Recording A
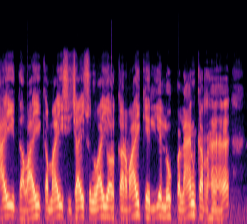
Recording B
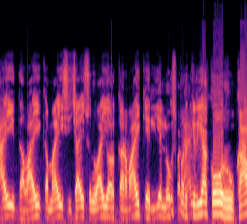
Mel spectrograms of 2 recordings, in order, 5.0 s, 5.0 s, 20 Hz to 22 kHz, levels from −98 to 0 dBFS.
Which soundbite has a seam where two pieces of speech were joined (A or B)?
B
